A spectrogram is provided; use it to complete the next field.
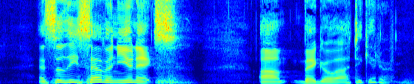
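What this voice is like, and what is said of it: Usual voice. Nothing is said of it.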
